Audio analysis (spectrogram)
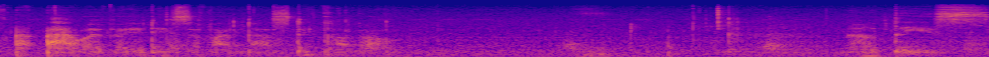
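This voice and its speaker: Through loud background noise comes soft-spoken whispering. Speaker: beauty vlogger. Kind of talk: casual tutorial chat. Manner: soft ASMR whisper.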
